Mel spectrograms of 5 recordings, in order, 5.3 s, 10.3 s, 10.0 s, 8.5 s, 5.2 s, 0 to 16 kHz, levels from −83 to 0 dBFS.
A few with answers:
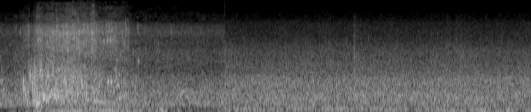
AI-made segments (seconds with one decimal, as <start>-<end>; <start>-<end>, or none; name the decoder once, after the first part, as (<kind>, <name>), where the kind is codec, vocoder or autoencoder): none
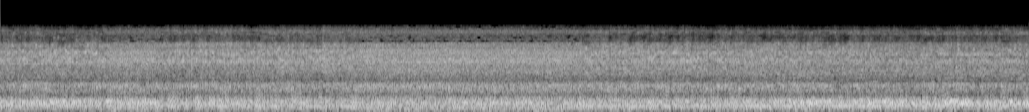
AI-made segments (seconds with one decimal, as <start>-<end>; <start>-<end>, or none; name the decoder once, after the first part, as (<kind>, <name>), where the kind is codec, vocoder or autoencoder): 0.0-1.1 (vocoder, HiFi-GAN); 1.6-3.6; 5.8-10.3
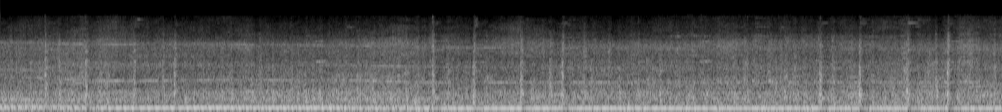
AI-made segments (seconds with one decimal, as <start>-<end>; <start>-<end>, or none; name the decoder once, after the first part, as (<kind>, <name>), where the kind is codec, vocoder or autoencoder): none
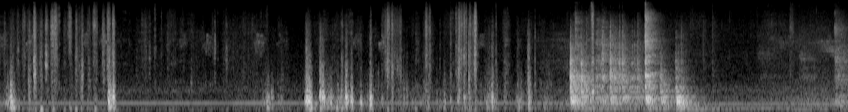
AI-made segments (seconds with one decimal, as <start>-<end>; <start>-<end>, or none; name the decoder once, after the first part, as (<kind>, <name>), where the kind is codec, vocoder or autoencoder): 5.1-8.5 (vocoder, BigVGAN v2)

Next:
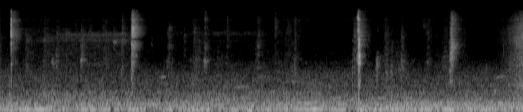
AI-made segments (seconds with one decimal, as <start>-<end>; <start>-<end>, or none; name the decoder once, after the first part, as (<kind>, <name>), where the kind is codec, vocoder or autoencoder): 2.5-3.6 (vocoder, Vocos)

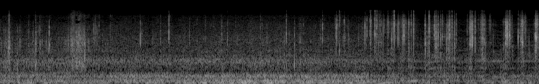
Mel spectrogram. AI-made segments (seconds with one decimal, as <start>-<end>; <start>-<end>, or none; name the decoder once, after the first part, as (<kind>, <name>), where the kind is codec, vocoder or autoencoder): 3.8-5.4 (codec, SNAC)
